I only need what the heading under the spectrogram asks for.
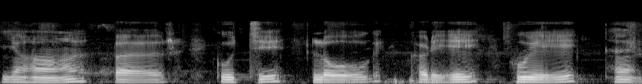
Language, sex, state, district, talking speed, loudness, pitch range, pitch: Hindi, male, Rajasthan, Jaipur, 65 wpm, -16 LUFS, 110-125 Hz, 115 Hz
